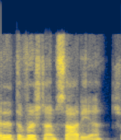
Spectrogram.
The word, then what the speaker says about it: Saadia: It's the way you said it the first time, Sadia.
